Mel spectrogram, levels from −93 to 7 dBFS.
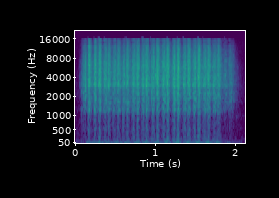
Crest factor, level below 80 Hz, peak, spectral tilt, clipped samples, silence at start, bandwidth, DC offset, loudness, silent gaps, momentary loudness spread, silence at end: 24 dB; -62 dBFS; -6 dBFS; 4.5 dB/octave; under 0.1%; 0.05 s; 17 kHz; under 0.1%; -25 LUFS; none; 4 LU; 0.15 s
